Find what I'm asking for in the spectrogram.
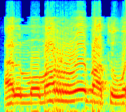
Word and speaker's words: الممرضة: الممرضة with شدة. This word is hard to pronounce. It has a شدة on the ra. ممرضة. الممرضة. ضاد. ضاد. The letter ضاد, not دال.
